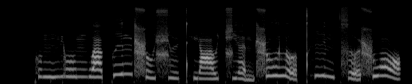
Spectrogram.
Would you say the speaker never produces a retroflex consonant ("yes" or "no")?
no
